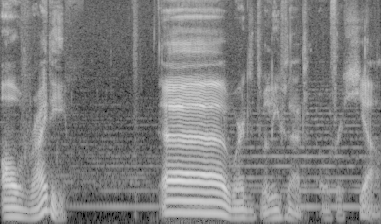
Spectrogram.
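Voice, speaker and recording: A man with a fairly low, very animated voice works as game master. He narrates slowly, with casual asides, over faint music. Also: gravelly. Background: soft background music.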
